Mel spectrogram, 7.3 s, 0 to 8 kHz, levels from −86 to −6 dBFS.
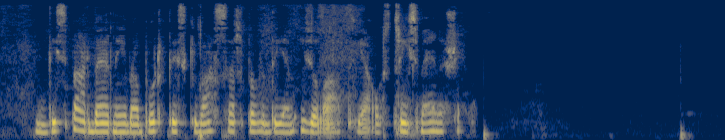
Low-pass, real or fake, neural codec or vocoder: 7.2 kHz; real; none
